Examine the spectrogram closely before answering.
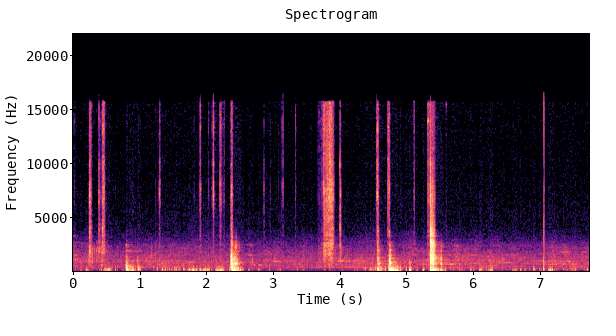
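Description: Scattered knocks and clinks of a steel blade, cut from a truck leaf spring, being handled against a wooden board and rebar jig, with a few louder knocks and a brief scrape in the middle.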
